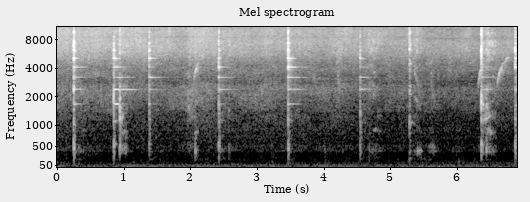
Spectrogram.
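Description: A spoon stirs raw mango curry with onion, green chili and tomato in a pan, giving sharp, irregular scraping clinks against the metal over a soft sizzle. It is close up, with no talking.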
